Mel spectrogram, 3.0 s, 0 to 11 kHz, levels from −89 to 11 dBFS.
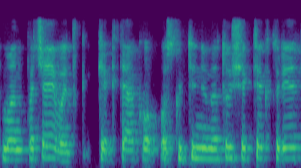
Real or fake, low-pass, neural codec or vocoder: real; 7.2 kHz; none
